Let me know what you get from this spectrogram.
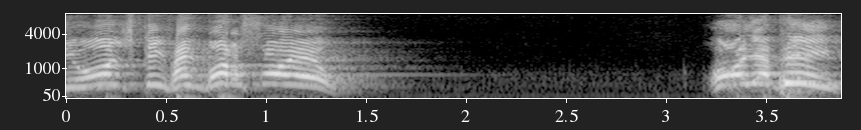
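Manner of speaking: loud, high, furious outburst at his father; furious son. Acted. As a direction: hurl it at the father in full rage.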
